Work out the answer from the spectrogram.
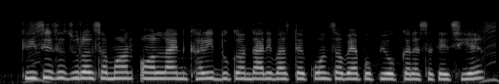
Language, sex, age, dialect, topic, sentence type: Maithili, female, 18-24, Angika, agriculture, question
